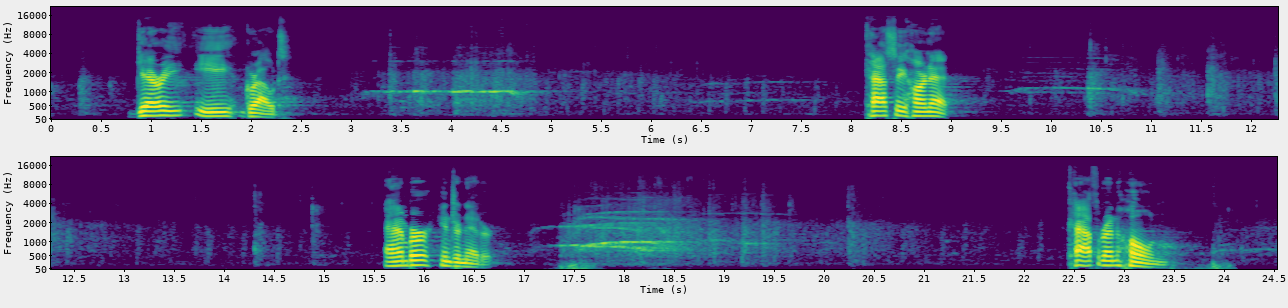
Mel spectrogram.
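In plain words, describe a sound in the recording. A woman reads out names through a microphone in a large hall.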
